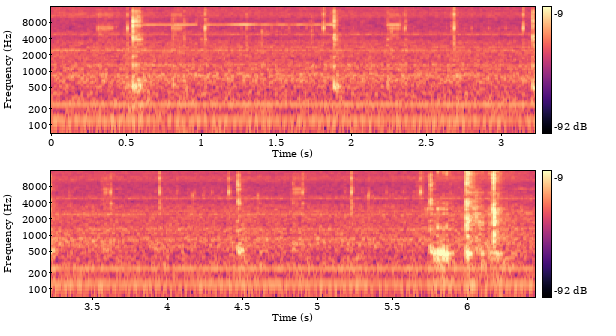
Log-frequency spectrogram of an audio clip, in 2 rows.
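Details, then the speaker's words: 1TB Western Digital hard drive that suddenly stopped working, powered briefly with microphone close: faint sharp clicks about every second and a half over a low hum after spin-up; clicking on spin-up. "not powered up at all and when he'll power it up again and the drive start making some clicking sounds"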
